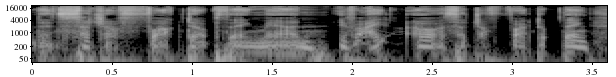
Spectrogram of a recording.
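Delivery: hushed whisper, barely voiced. Real, not acted. To the viewers about election news, whispered. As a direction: drop to a whisper for the aside.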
